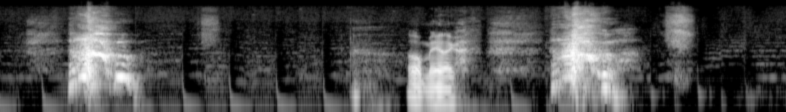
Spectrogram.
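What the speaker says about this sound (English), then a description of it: "the double sneeze" Two loud, explosive sneezes a few seconds apart, close up, with a brief spoken remark and a throaty noise between them.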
